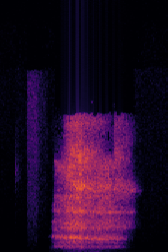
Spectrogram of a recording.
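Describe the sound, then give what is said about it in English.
A deep breath taken during a guided eyes-closed moment: a faint brief sniff, then one long, smooth breathy rush that holds steady and stops cleanly, with silence around it. “And take a deep breath.”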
